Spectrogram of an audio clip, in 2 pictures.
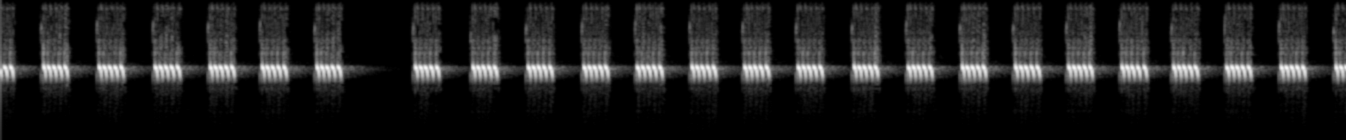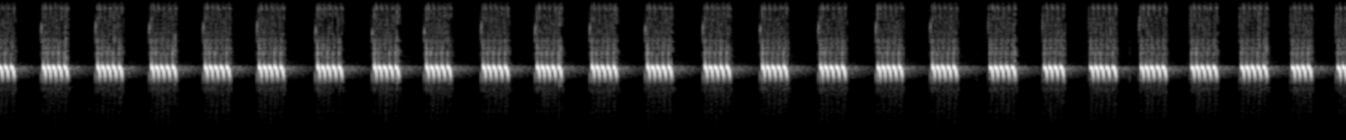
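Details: Male cricket chirping on a summer evening: fast, piercing pulses repeat steadily, pause briefly once near the two-second mark, then resume for some forty more chirps at the same even pace, with no other noise.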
